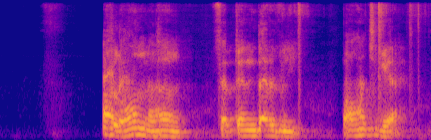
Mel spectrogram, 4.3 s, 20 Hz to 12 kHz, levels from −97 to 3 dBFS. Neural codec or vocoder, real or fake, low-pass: codec, 24 kHz, 3 kbps, HILCodec; fake; 10.8 kHz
